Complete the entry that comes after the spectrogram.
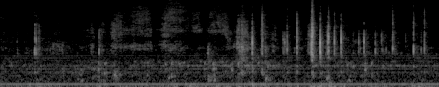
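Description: Long dark-painted nails tap and scratch the card cover of a medium-sized paperback book, "Japanese Ink Painting," held up in both hands. Soft, hissing scratches on the cover give way to a run of short, bright clicking taps that come more often in the second half, over a steady low hum.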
